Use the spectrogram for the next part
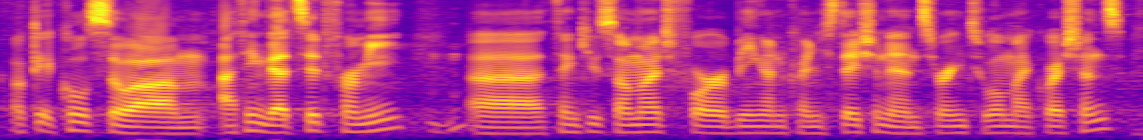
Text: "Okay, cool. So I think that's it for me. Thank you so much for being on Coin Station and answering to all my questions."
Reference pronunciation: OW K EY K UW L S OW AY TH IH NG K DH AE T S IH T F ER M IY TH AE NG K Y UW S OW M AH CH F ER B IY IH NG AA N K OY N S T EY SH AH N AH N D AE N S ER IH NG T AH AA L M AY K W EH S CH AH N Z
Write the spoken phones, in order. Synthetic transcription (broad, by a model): OW K EY K UW L S OW AY TH IH NG K DH AE T S IH T F ER M IY TH AE NG K Y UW S OW M AH CH F ER B IY IH NG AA N K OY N S T EY SH AH N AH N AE N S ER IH NG T AH AA L M AY K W EH S CH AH N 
